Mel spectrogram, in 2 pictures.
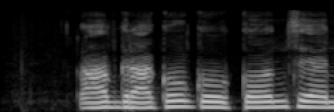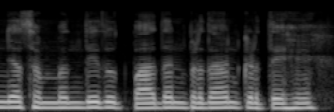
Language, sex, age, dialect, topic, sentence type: Hindi, male, 18-24, Hindustani Malvi Khadi Boli, banking, question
